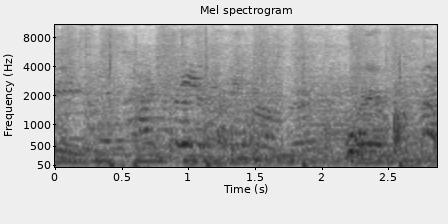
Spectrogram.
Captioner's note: indistinct chatter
